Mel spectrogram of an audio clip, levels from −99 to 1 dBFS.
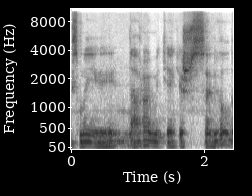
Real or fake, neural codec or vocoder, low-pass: real; none; 9.9 kHz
